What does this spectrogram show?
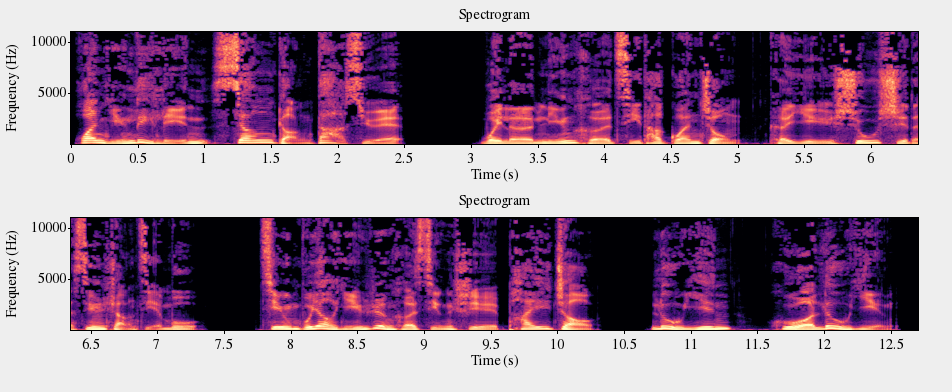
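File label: Chinese Mandarin male; voice over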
